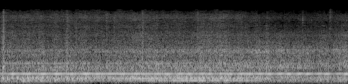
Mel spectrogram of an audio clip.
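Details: Car while driving after the owner changed the caliper: steady mid-pitched hum over road noise, loud at slow or fast speed, stopping when brakes are applied then returning; source unclear.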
